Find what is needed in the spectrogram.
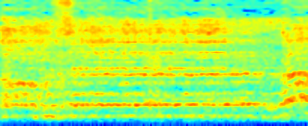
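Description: Massed men's voices chanting a noha, a Shia lament, in unison on long held notes, the melody stepping up in pitch just before the end.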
